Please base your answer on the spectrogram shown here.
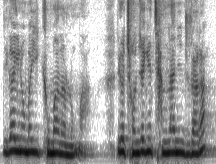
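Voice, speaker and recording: A woman's voice: mid-range voice, fast talker, warm tone, voice pushed down, lightly acted. Older brother, soldier, scornful, scolding, woman pastor voicing him. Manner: scolding, insulting.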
